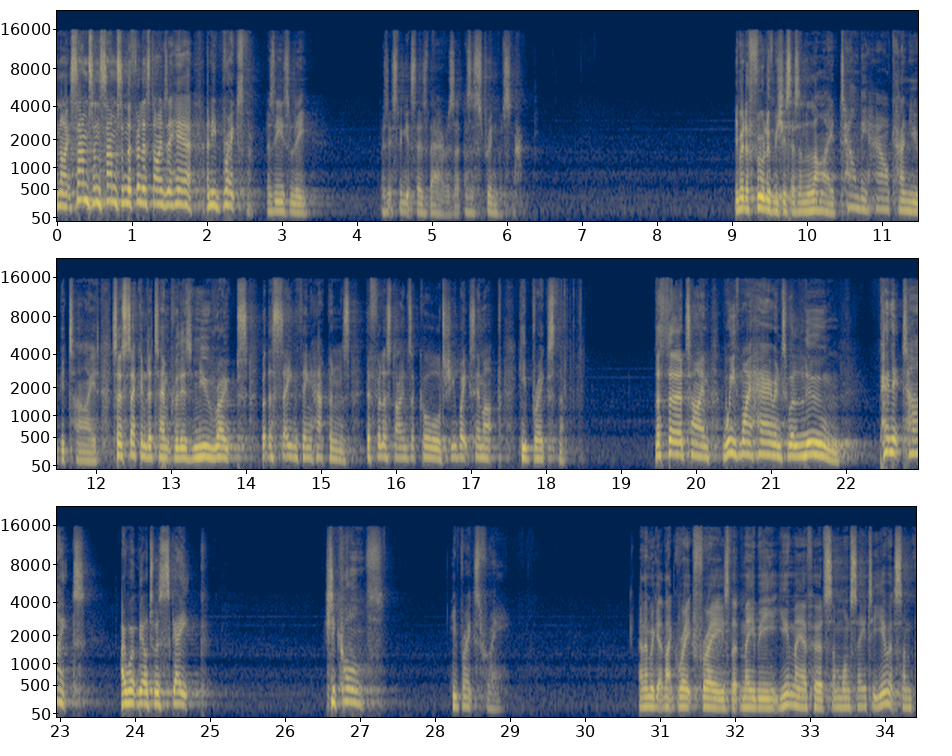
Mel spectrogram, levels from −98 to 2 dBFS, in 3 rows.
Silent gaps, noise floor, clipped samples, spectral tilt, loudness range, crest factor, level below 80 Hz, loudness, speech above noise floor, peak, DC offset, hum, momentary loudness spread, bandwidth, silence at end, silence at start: none; -69 dBFS; under 0.1%; -5 dB/octave; 15 LU; 18 dB; -64 dBFS; -22 LUFS; 47 dB; -6 dBFS; under 0.1%; none; 15 LU; 16 kHz; 0 s; 0 s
